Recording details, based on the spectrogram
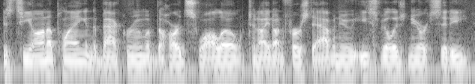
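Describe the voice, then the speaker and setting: A man's voice: sits low, little pitch movement, moderate pace. A man reading poetry aloud as a poet, in short clipped fragments delivered one after another.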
